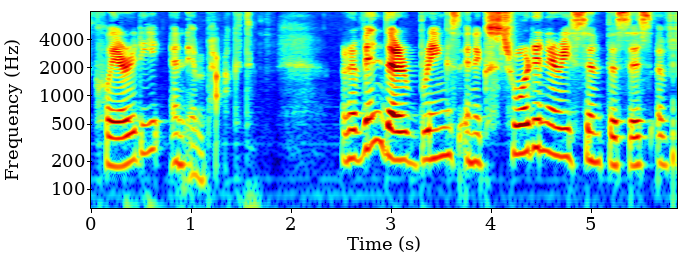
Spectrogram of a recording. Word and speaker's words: Ravinder: First of all, Ravinder, welcome to the show.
